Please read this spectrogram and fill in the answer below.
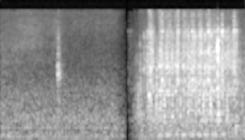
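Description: A low steady hum, then after an abrupt break about a second in, an industrial single-needle sewing machine runs, stitching bias binding onto a neckline.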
